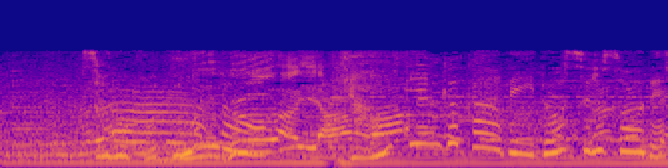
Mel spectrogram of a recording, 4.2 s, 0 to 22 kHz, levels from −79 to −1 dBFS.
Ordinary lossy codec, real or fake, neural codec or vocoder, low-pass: none; real; none; 7.2 kHz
